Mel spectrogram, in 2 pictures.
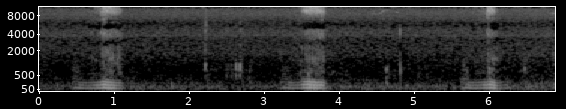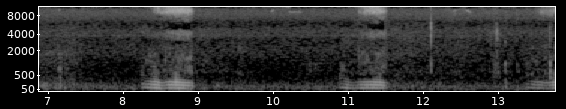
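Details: Sleeping kitten snoring loudly indoors, likened to an old man: low, rough snores repeated about every two and a half seconds, each a short swelling breath with quiet gaps between.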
